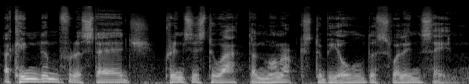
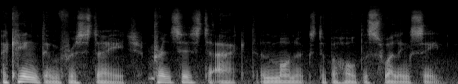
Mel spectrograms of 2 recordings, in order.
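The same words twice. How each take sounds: First: Original pronunciation, rhotic Elizabethan accent; Early Modern English verse accent; Shakespearean original pronunciation. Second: Received pronunciation stage reading; modern RP Shakespeare. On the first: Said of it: "David the O P". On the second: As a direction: classic RP verse delivery. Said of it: "Ben gives the modern pronunciation". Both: Shown as a demonstration.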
